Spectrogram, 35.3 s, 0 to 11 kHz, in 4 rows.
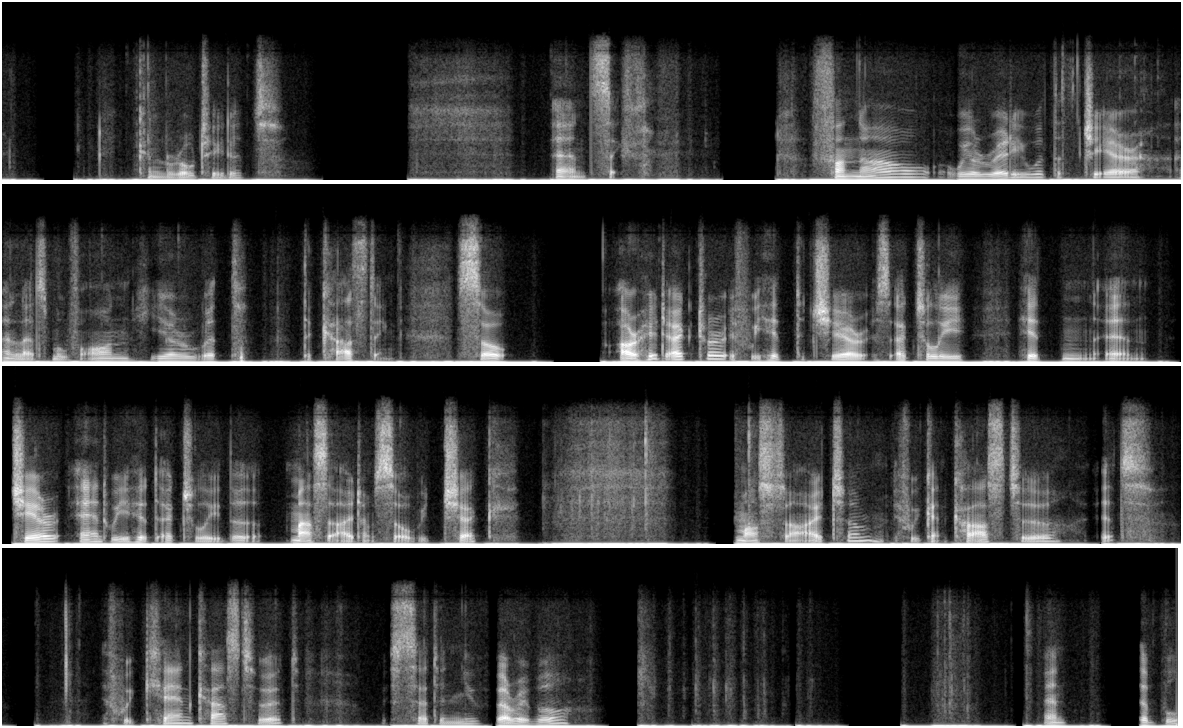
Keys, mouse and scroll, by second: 0.0-1.3 typing, 1.7-3.8 drag, 5.4 F11, 8.2 click, 9.2 right click, 11.6-14.7 drag, 21.6-22.7 typing, 23.1 Return, 23.9 click, 27.7 click, 28.2 right click, 29.5 click, 31.2-32.9 typing, 33.5 Return, 35.0-35.3 drag.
